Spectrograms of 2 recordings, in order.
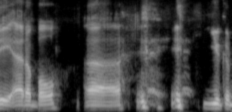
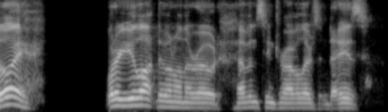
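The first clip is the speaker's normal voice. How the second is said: big, stocky, burly dwarven man's voice; 4 semitones higher than usual. Voicing a burly dwarven man greeting travelers on the road: burly dwarf voice. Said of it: "a pretty burly dwarven man turns around and he just says".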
